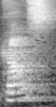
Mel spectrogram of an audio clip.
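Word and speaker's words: comb: letter b and it comes after the letter m what i said as per the rule that if the letter b comes after the letter m then the letter b becomes silent so b o m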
